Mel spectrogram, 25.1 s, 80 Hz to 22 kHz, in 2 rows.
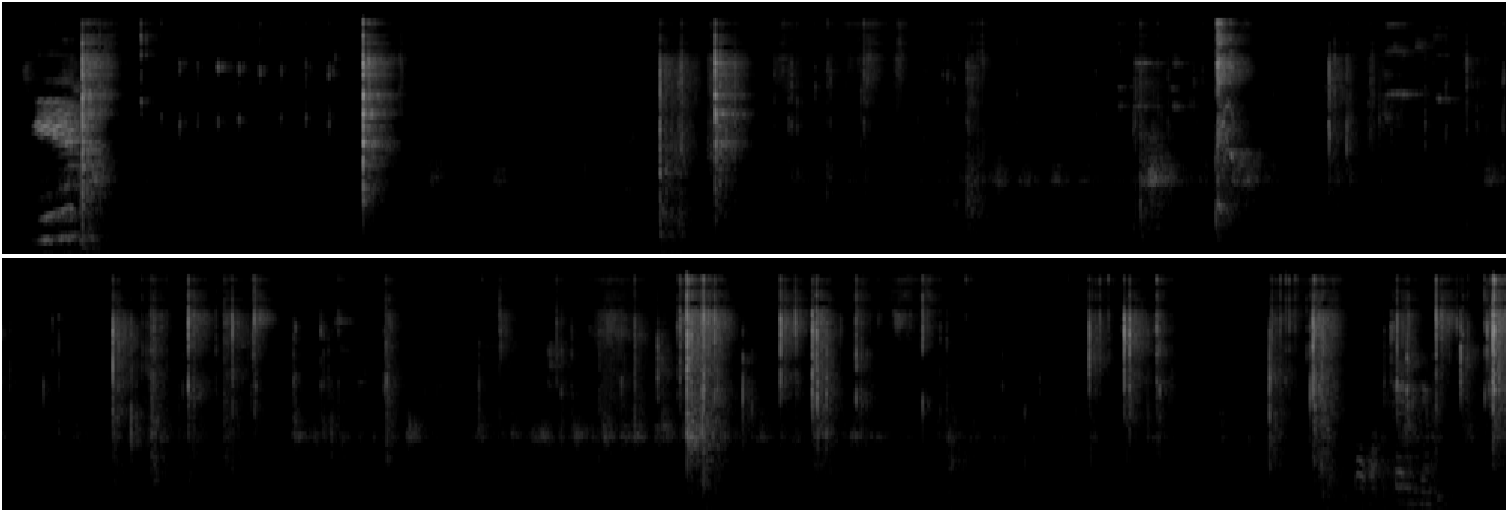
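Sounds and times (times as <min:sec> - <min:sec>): plastic cup and lid crinkling: 0:16.6 - 0:20.4, 0:23.1 - 0:25.0.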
